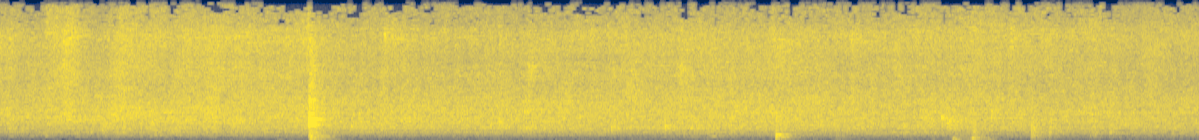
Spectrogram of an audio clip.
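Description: Turkey meat frying in a pan gives off a steady, soft oil sizzle, with a few louder scraping clacks of a spoon stirring and turning the meat at irregular moments.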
